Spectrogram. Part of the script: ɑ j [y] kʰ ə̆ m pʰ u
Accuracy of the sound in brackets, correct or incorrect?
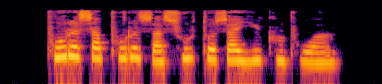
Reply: correct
